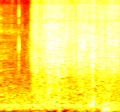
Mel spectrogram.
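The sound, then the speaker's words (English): A wrapper is crumpled right against the microphone, a loud, dense crackling burst that starts abruptly and continues steadily for over a second, with no voices. “Yeah, crumple the wrapper into the mic.”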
